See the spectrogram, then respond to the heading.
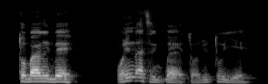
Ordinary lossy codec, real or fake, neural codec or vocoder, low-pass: AAC, 96 kbps; real; none; 14.4 kHz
